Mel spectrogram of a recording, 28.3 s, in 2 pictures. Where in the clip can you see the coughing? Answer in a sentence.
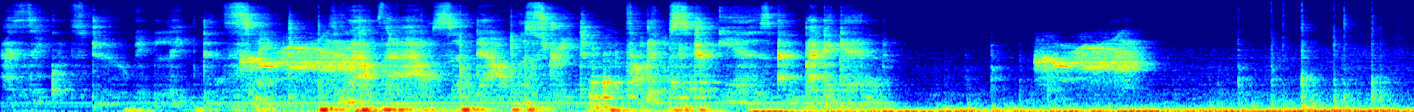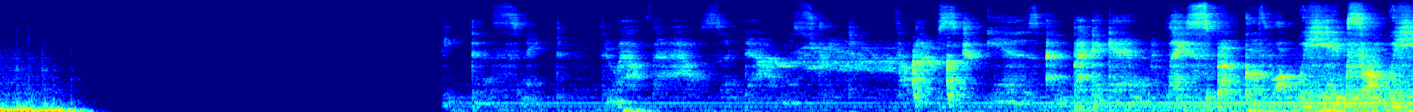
The coughing can be heard from 2.4 to 3.6 s, from 10.3 to 11.4 s and from 21.7 to 23.7 s.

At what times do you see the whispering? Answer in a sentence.
The whispering can be heard from 0.0 to 8.8 s and from 18.6 to 28.2 s.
